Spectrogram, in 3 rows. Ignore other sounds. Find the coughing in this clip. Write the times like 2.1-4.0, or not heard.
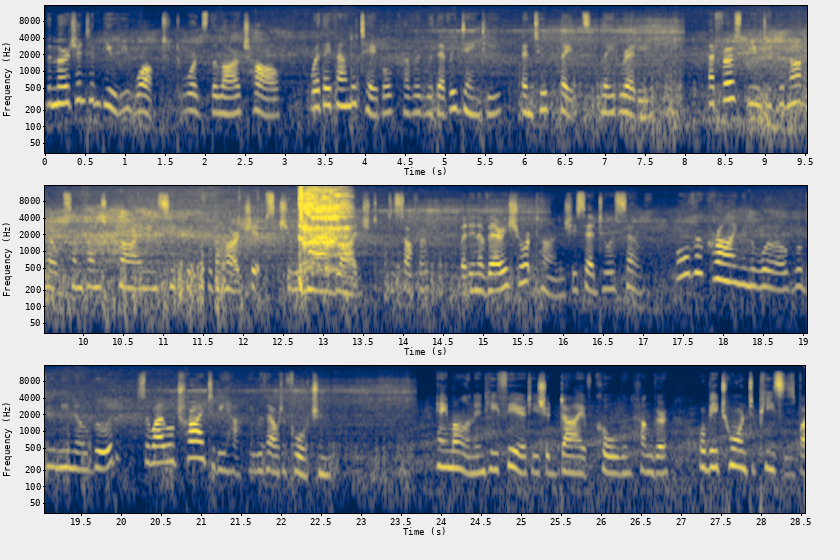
12.2-13.4.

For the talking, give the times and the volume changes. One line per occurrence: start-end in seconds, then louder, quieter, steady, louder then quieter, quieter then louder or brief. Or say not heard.
0.0-7.6 steady
8.3-22.6 steady
23.9-28.5 steady.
